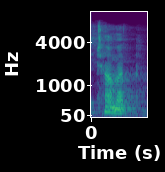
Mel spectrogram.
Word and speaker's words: stomach: stomach or stomach but the current pronunciation is stomach stomach two syllables i am suffering from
